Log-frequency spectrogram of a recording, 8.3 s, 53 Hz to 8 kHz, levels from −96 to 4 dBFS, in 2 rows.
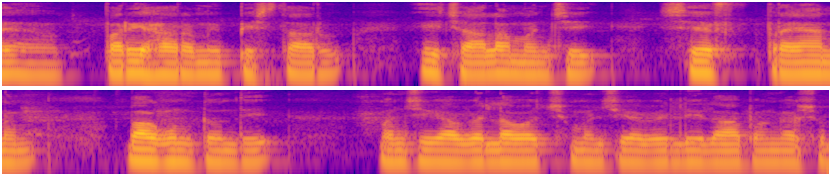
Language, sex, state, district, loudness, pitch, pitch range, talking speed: Telugu, male, Telangana, Nalgonda, -20 LUFS, 110 Hz, 110-115 Hz, 95 wpm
